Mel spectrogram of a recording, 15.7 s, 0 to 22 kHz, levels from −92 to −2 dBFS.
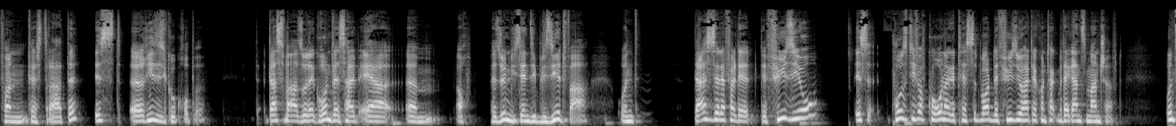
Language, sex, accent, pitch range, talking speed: German, male, German, 165-205 Hz, 165 wpm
